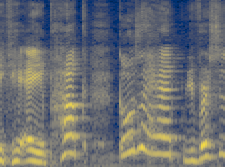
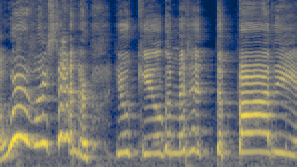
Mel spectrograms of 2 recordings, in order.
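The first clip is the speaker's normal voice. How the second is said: high-pitched hammed-up demand; mock accusation; 7 semitones higher, 4 dB louder than usual. Hermia demanding Lysander, mock accusation. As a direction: play Hermia confronting a suspect.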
